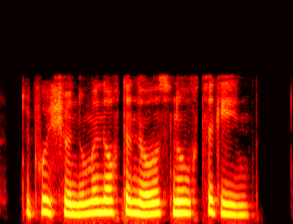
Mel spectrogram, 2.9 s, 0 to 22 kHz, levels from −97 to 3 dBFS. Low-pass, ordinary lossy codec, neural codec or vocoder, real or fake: 5.4 kHz; Opus, 64 kbps; codec, 16 kHz, 4 kbps, FreqCodec, larger model; fake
